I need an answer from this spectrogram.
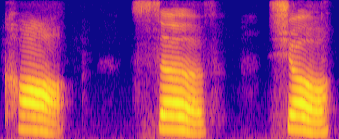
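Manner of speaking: "Car", "serve", "sure" each alone, vowel loud and drawn out; stressed vowels. Shown as a demonstration. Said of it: "I'm stressing the A part".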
